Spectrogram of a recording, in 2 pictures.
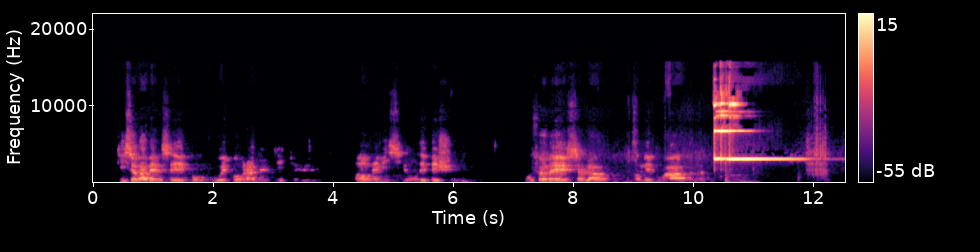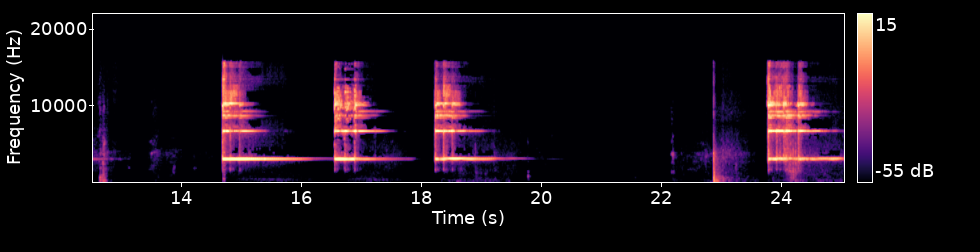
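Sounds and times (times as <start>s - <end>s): altar bell ringing: 10.4s - 12.6s, 14.7s - 19.8s, 23.8s - 25.0s.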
